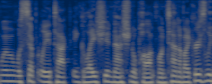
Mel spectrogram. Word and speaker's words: Glacier: Of course, the attack occurred on the same night, August 13, 1967, also by a wild brown bear at Glacial National Park. Glacier National Park.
